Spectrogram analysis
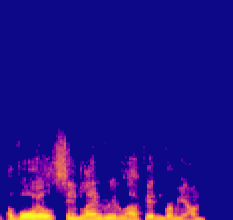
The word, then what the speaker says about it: Vermilion: Landry, Lafayette, and Vermilion, or Million, as I'm told, the correct pronunciation, only can apply for economic injury.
